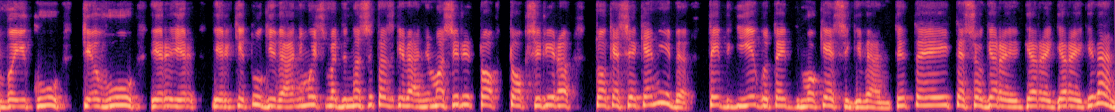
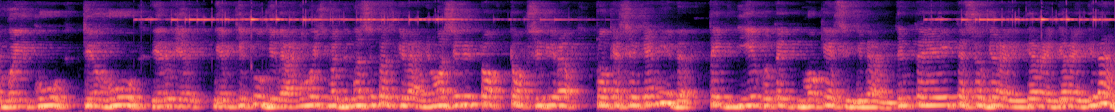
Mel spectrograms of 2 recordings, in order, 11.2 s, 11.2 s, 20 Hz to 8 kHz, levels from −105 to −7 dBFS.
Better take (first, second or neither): first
